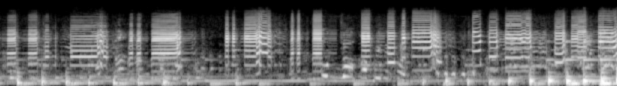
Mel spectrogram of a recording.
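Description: Live Reog Ponorogo gamelan accompaniment: a reedy slompret (shawm) plays a quick melody of short notes over regular drumming and a steady held low tone.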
